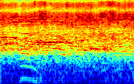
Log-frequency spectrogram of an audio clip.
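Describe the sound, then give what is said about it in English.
Audience applause for a guest brought on stage: loud, dense, steady clapping and crowd noise that fills the whole moment. “Give Dan a round of applause.”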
